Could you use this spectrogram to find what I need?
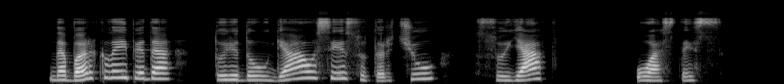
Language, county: Lithuanian, Kaunas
